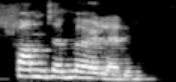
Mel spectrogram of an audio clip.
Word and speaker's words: Van der Meulen: You pronounce it Van der Meulen. It basically means Miller.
